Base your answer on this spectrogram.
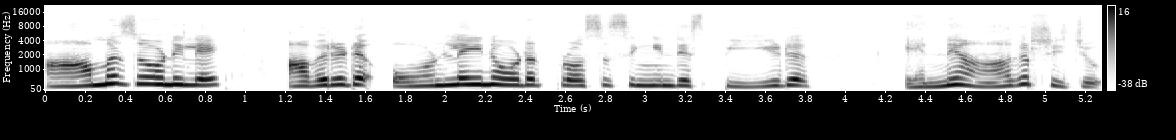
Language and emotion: Malayalam, surprised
